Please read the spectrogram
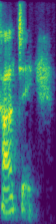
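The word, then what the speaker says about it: Kathe: her first name is k-a-t-h-e um but it's pronounced kante but i did the word voice with her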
